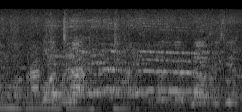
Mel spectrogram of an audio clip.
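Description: A rooster crowing, a long drawn-out call near the end, with a person talking over it.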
